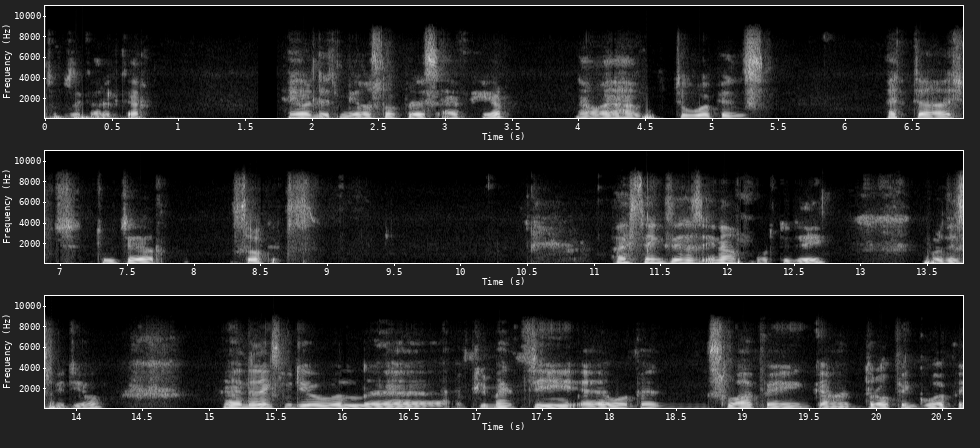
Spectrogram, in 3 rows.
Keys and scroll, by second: 0.0-3.9 typing, 5.8 F8, 6.3-10.9 typing, 11.6 F8.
